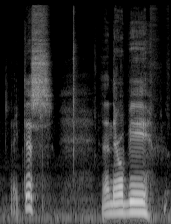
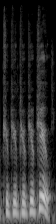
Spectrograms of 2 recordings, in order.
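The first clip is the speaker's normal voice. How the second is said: blaster pew noises; faster than usual. Pretend. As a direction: fire off toy blaster sounds under your breath. Blaster fires in toy action scene.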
